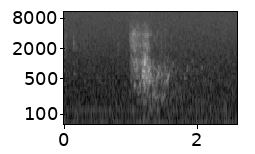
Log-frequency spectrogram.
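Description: A loud splash sounds as something plunges into water.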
